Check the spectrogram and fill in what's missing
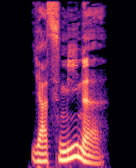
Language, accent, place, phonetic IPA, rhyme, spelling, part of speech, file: German, Germany, Berlin, [jasˈmiːnə], -iːnə, Jasmine, noun, De-Jasmine.ogg
- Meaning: nominative/accusative/genitive plural of Jasmin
